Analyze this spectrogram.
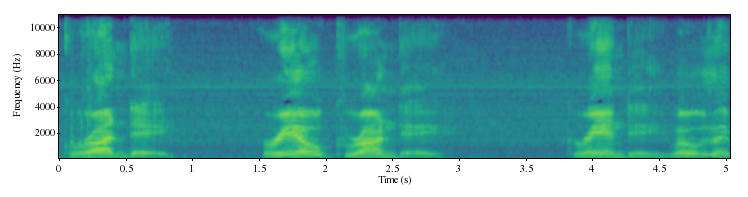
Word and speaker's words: Rio Grande: they're gonna get so mad at me it's pronounced grande rio grande day what was i pronounce it as grande jesus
